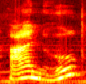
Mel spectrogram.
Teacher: یہاں پہ اظہار کا قاعدہ ہو رہا ہے کیونکہ نون ساکن کے بعد ہا آ گیا ہے، حروف حلقی میں سے ہے.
